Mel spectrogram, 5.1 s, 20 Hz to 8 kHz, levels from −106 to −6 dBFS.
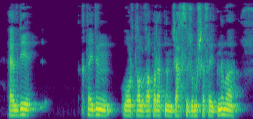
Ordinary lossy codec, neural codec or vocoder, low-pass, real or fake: none; none; 7.2 kHz; real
